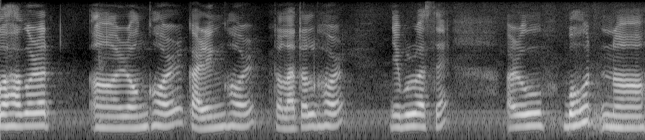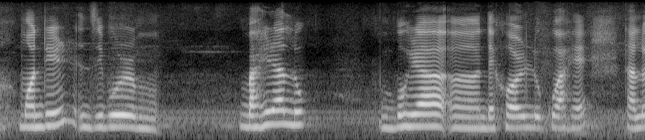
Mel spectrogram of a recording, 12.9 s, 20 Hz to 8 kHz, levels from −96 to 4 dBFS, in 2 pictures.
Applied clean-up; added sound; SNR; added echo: none; none; none; none.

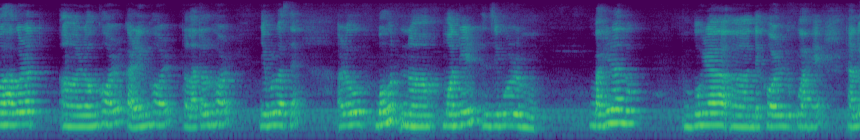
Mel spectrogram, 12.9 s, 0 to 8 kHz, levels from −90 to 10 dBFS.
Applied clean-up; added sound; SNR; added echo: none; none; none; reverberation time 0.6 s.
